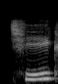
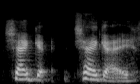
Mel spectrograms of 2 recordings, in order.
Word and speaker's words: Chege: So we're going to go to our next judge, which is Liz Cheek, who is a film program. Sorry, I got that. It's Liz Chege. Let me pronounce that correctly. Liz Chege, who is a film programmer, a critic, and a creator.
